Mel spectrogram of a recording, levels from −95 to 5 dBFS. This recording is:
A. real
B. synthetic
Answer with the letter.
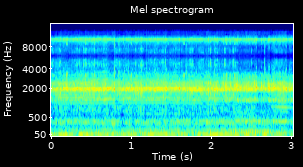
A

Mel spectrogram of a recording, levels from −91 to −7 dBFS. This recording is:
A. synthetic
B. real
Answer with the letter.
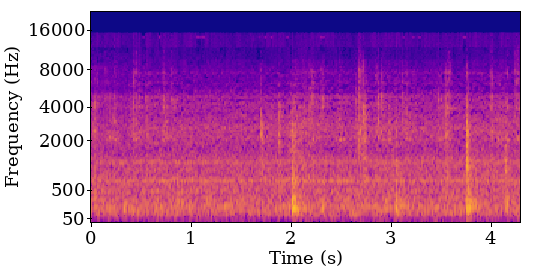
A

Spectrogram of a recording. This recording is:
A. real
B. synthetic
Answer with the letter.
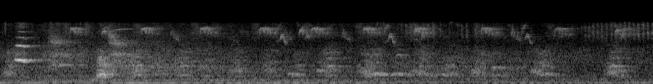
A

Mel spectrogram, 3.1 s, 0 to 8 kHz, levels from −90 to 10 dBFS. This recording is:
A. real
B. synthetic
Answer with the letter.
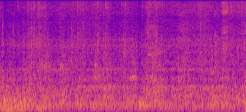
A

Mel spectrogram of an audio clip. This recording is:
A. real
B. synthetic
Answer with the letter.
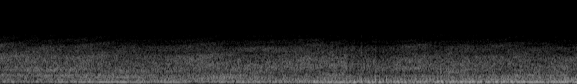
B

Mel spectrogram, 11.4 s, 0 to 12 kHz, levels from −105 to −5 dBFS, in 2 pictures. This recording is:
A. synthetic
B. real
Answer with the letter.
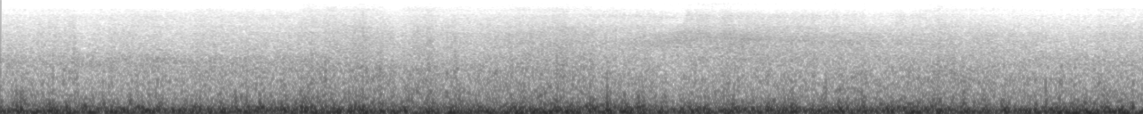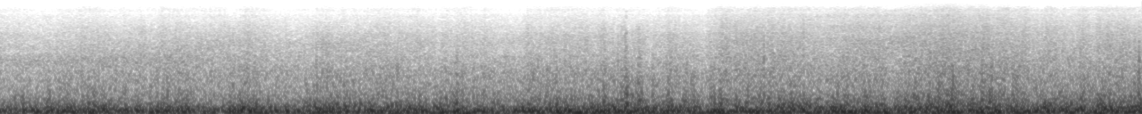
A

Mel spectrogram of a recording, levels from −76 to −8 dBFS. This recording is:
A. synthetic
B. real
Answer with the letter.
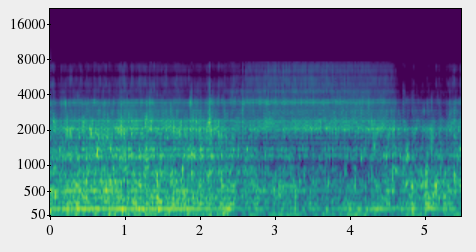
A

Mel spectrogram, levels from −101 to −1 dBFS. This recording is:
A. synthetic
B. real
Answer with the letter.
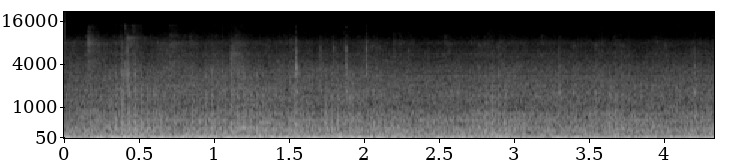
B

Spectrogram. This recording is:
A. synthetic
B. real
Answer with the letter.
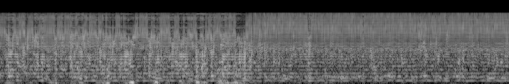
A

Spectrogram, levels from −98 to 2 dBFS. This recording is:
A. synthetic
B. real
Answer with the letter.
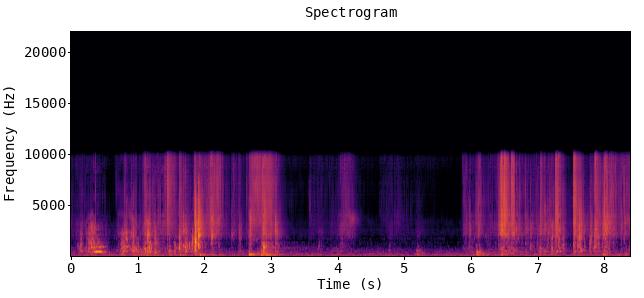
A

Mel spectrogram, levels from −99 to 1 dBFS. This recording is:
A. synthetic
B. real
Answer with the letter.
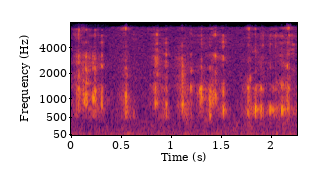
B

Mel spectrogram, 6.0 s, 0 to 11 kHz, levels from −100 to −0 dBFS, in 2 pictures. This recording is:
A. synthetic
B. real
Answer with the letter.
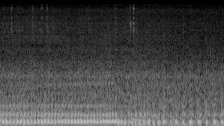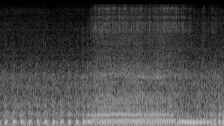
A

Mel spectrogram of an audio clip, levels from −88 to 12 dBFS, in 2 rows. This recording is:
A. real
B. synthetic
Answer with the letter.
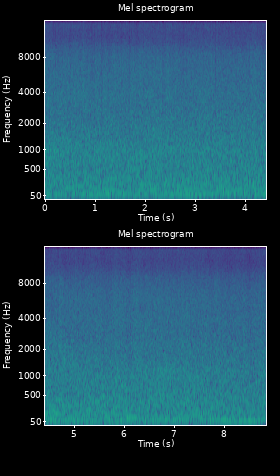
A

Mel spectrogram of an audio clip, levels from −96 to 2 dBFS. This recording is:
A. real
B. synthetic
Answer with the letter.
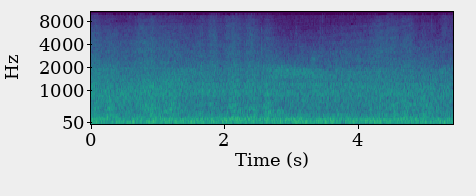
B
